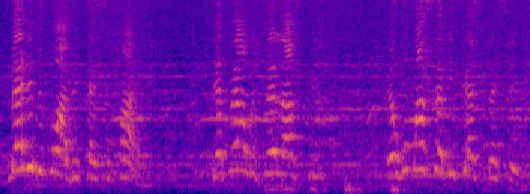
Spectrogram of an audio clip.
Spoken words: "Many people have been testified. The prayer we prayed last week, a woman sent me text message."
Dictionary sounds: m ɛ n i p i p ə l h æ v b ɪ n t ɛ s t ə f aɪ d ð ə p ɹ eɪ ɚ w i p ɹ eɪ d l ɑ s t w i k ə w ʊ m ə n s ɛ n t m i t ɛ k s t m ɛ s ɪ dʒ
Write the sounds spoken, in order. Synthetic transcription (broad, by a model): m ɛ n i p i p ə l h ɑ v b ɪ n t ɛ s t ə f aɪ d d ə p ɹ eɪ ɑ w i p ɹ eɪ l ɑ s t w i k ə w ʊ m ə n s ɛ m i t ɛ s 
